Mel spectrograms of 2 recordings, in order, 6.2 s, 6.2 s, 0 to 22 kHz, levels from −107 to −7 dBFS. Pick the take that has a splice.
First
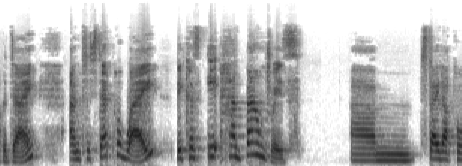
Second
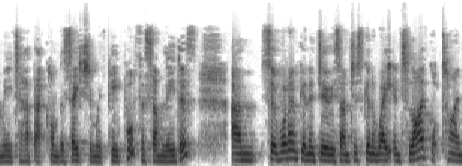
first; 1 cut; at 3.9 s

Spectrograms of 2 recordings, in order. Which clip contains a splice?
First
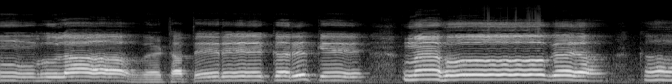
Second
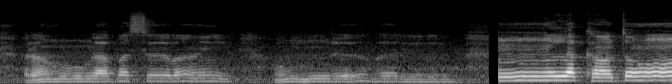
second; 1 cut; at 5.0 s

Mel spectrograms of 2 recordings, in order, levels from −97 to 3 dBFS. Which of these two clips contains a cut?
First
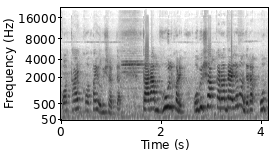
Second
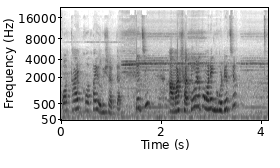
second; 1 cut; at 1.5 s

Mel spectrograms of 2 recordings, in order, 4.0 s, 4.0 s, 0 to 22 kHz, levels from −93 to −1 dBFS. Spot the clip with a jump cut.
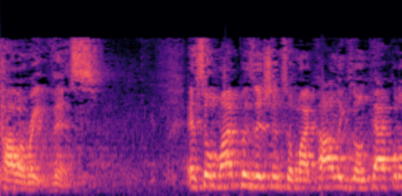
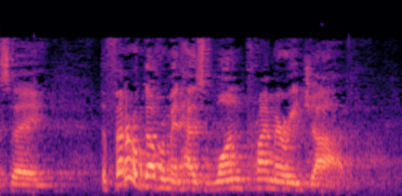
first; 1 cut; at 2.2 s

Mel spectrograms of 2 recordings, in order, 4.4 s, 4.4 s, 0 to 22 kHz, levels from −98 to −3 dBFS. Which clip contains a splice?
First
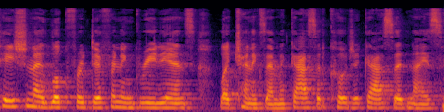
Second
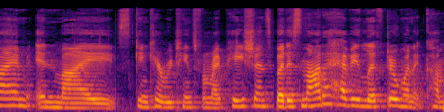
second; 2 cuts; at 1.2 s, 2.7 s

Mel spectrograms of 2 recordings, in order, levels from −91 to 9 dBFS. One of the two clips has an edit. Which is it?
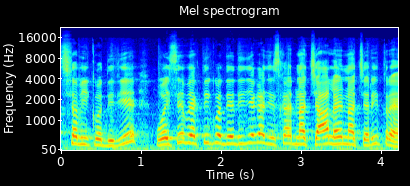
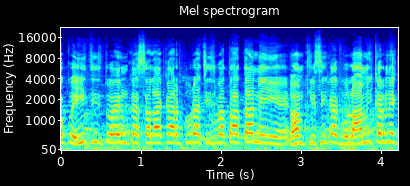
second; 2 cuts; at 1.5 s, 2.8 s

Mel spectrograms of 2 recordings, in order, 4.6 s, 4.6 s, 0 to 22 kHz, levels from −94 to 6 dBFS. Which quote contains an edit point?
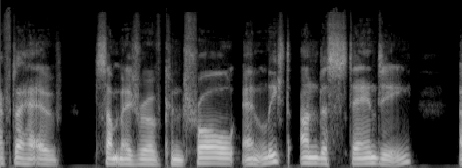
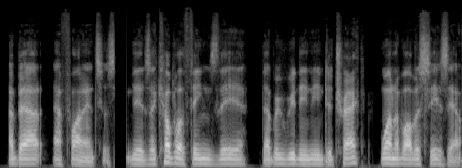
second; 3 cuts; at 1.3 s, 2.5 s, 3.7 s

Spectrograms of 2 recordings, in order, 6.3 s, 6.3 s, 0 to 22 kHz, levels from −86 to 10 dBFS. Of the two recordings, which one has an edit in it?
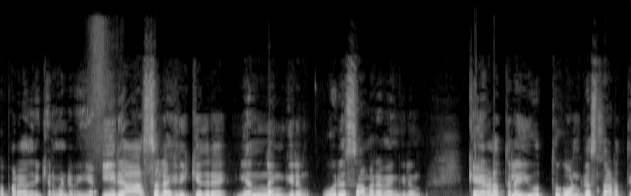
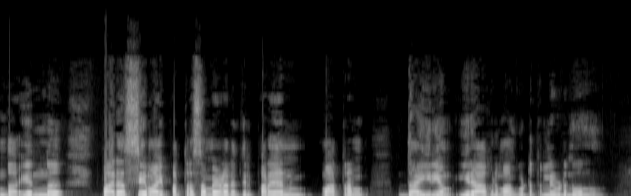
first; 1 cut; at 0.9 s

